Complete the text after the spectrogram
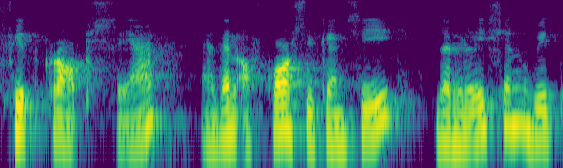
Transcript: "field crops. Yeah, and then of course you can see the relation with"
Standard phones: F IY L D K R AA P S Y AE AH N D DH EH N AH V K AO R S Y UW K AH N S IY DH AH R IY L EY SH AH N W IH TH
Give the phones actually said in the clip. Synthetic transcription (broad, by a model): F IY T K R AA P S Y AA AH N D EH N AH F K AO R S Y UW K AH N S IY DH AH R IY L EY SH AH N W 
